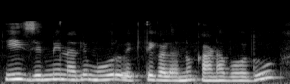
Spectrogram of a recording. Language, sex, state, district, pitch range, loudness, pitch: Kannada, female, Karnataka, Bangalore, 185-230 Hz, -13 LUFS, 210 Hz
